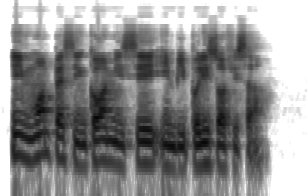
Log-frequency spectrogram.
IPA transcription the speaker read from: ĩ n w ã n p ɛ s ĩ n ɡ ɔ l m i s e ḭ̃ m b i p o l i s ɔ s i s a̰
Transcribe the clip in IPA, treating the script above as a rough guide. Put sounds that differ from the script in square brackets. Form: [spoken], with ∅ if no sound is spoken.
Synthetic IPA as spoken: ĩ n w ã n p ɛ s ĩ n [k] ɔ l m i s e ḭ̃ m b i p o l i s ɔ [f] i s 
